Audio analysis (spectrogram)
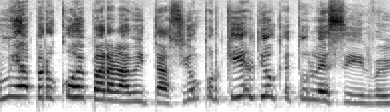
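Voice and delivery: imitating an exasperated mother, high-pitched; mother losing patience. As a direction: send your daughter off to her room. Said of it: "mi mamá con su paciencia".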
